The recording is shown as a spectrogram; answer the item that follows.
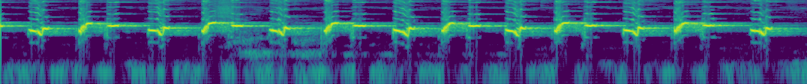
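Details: Persistent, loud ropel song of a yellow-vented bulbul, made of bright warbled whistles that rise then drop, repeated rhythmically about once a second, with a soft low background murmur.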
